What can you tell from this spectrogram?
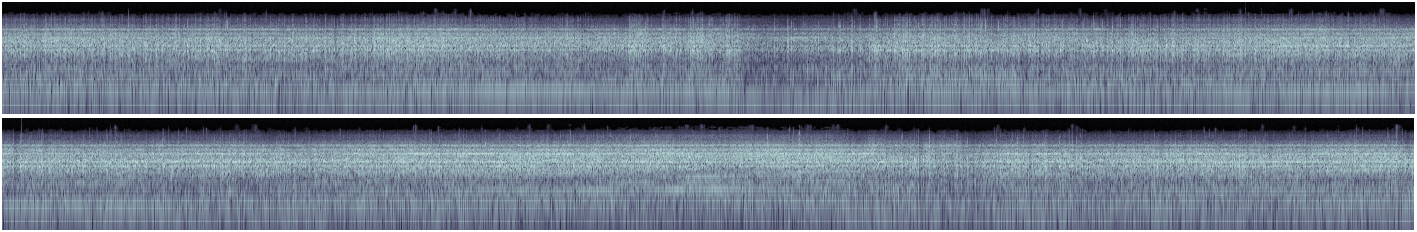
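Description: Race car engine running hard under load, its pitch dipping once about a quarter of the way in as the car slows, then climbing slowly and steadily as it accelerates again.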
